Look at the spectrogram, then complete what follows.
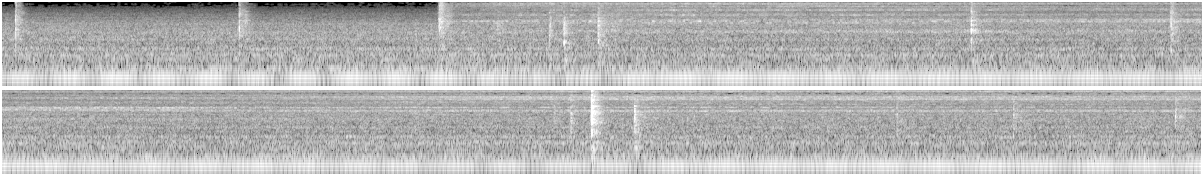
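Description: A metal spatula scraping and rolling ice cream across a frozen steel plate, with short clicks of steel tools against the plate and one sharp clack about eighteen seconds in. A steady low machine hum runs underneath, typical of the cold plate's refrigeration compressor.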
